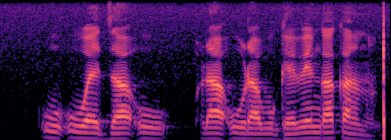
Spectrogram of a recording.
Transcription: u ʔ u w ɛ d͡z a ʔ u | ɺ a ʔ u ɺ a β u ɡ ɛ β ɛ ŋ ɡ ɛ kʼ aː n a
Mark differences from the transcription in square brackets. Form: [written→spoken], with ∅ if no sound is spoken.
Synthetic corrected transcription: u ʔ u w ɛ d͡z a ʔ u | ɺ a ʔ u ɺ a β u ɡ ɛ β ɛ ŋ ɡ [ɛ→a] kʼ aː n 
